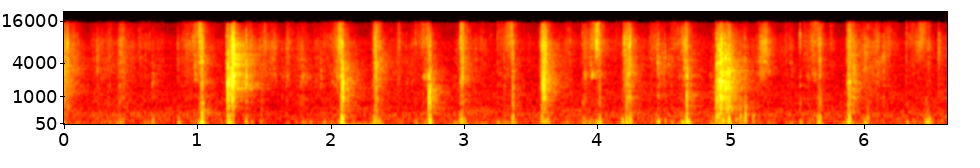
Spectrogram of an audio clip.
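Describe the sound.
Tarot cards shuffled during a love reading, heard as many crisp riffling slaps and snaps in an uneven but steady rhythm, fairly clear and alone without talk.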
